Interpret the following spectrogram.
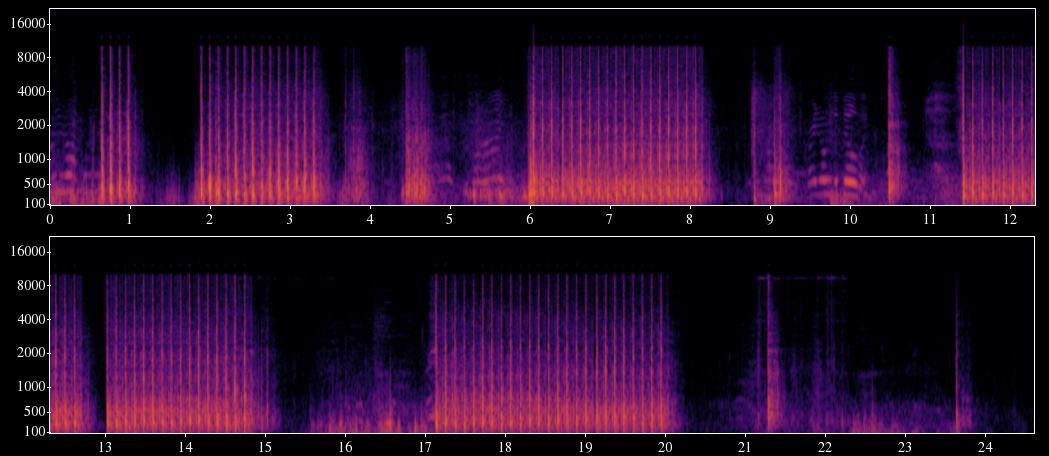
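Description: Close, loud belt-fed machine gun fire in about five long bursts of rapid, evenly spaced shots, each lasting one to three seconds, with single shots between the bursts. The last long burst stops about twenty seconds in, and a few single shots follow.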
